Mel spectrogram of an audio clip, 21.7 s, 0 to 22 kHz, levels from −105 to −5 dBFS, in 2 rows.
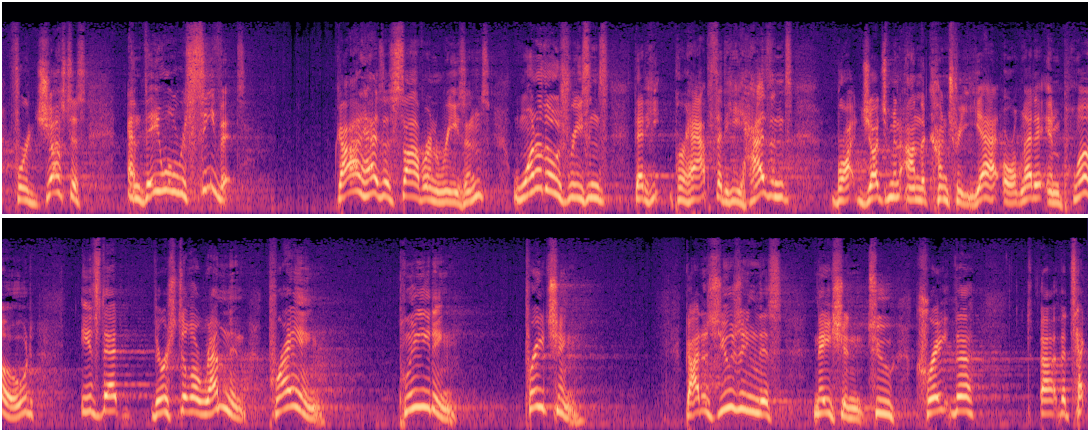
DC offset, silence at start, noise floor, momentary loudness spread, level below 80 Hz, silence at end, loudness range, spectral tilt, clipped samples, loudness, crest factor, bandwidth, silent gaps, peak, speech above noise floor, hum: under 0.1%; 0 s; -55 dBFS; 8 LU; -54 dBFS; 0 s; 3 LU; -5 dB/octave; under 0.1%; -20 LUFS; 14 dB; 16 kHz; none; -6 dBFS; 36 dB; none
